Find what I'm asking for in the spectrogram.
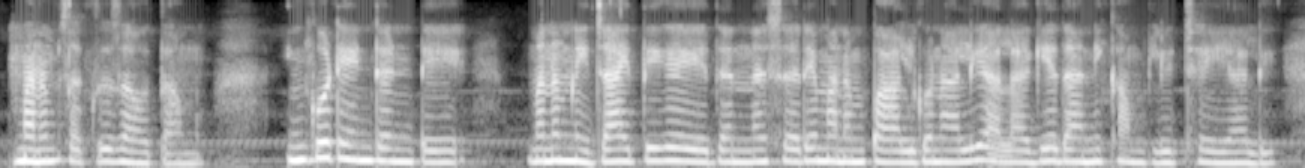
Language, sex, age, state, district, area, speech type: Telugu, female, 30-45, Andhra Pradesh, Guntur, urban, spontaneous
